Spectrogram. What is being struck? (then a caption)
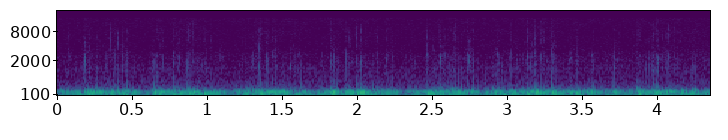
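Gelatin gummy bears stuck on a microphone head. Colorful gelatin gummy bears stuck all over a microphone head in a solid dome are squeezed, rubbed and scratched by fingertips. The result is a steady, muffled, low rumbling squish with a hum near 200 Hz, overlaid by soft, dense sticky crackles and almost no high content.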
